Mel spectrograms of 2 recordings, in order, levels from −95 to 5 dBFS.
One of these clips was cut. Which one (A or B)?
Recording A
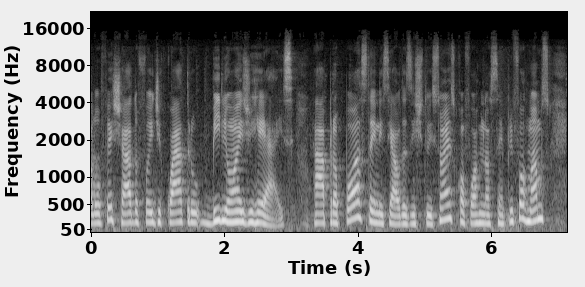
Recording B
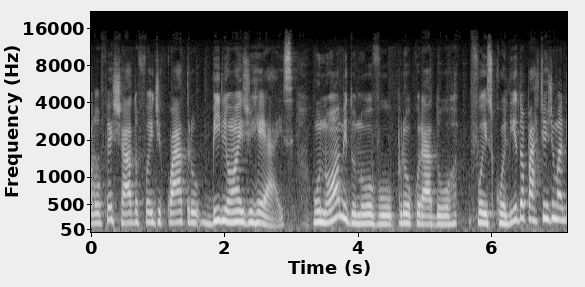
A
